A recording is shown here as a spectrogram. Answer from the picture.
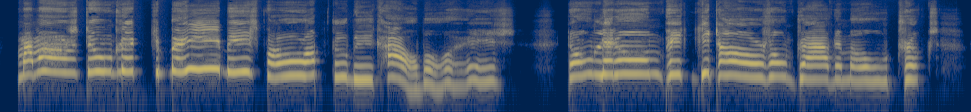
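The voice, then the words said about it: Singing in a high voice. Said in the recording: “Is the only high voice I have”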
